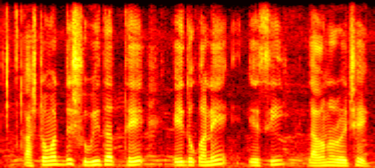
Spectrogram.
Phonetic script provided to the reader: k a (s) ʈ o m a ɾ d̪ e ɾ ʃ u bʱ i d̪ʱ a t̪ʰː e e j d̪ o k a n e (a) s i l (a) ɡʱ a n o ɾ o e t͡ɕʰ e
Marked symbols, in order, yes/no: no, no, yes

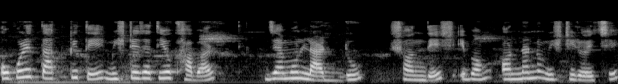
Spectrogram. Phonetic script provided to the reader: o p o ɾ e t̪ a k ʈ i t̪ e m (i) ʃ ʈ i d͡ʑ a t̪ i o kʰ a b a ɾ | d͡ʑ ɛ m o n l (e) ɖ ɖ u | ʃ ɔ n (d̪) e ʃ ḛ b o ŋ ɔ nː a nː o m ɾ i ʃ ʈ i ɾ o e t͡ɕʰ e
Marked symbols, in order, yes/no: yes, no, yes

